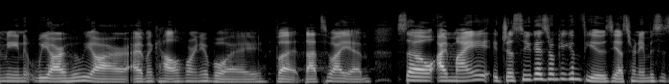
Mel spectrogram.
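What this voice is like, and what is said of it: Usual voice. Nothing is said of it.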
